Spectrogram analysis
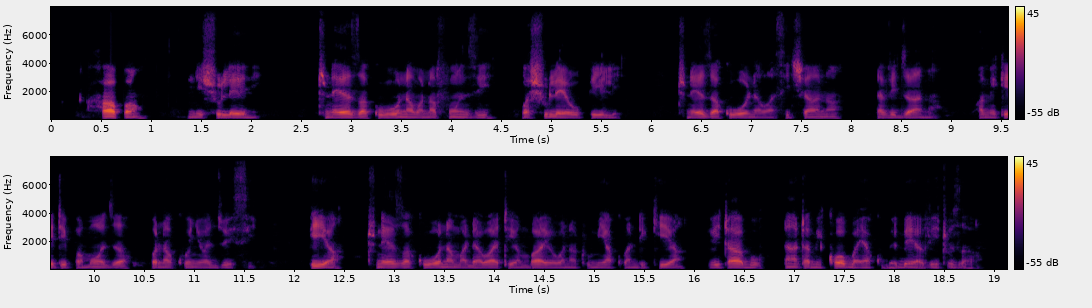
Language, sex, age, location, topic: Swahili, male, 18-24, Nairobi, education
